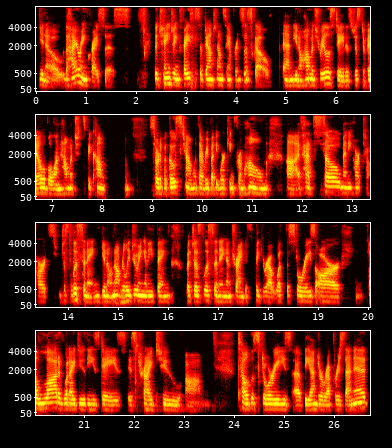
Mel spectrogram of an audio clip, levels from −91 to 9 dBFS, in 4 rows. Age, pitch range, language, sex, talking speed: 30-49, 140-160 Hz, English, female, 180 wpm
